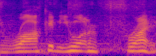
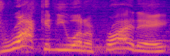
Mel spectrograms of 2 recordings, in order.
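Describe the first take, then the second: First: It is said in a normal speaking voice. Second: It is said in an exaggerated announcer voice. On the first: "what was Rob's uh, least favorite phrase" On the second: "I tried to say in a special voice"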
